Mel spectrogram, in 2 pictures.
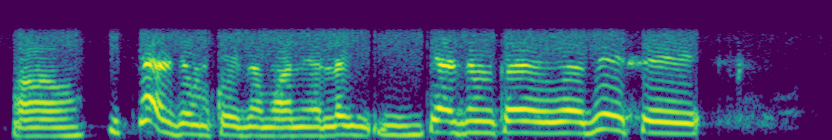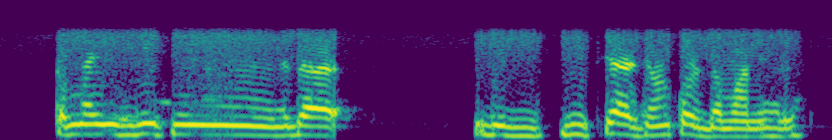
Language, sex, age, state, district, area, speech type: Odia, female, 45-60, Odisha, Kalahandi, rural, conversation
